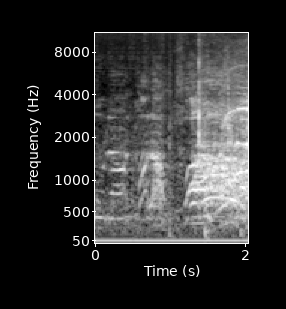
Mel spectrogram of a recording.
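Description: Boxing gloves thud against a fighter.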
